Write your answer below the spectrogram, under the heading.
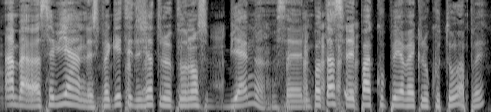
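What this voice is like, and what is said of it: French with Italian accent. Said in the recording (French): “je suis italienne ... français avec accent italien”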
